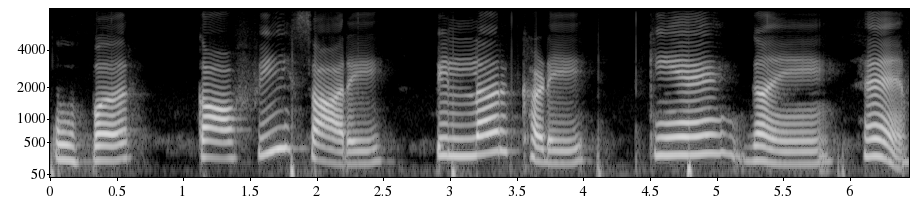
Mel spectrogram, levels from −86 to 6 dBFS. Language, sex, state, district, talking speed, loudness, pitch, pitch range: Hindi, male, Punjab, Fazilka, 75 wpm, -15 LUFS, 255 Hz, 215-310 Hz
